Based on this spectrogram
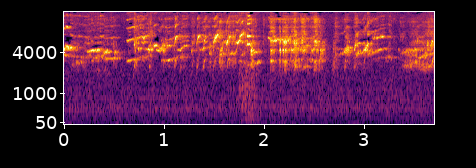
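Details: Finches in an indoor, non-breeding community aviary in Edmonton, Canada, filmed in March: many birds chirping at once in a dense, high-pitched twittering chorus of overlapping tweets and trills with no pauses.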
